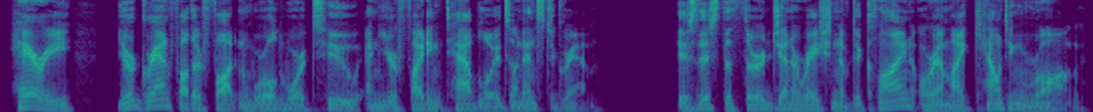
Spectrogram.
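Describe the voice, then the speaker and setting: A man's voice: on the low side, expressive, moderate pace, fairly bright tone, no room sound, studio quality. A man voicing a sarcastic male talk show host who asks a mocking question.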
